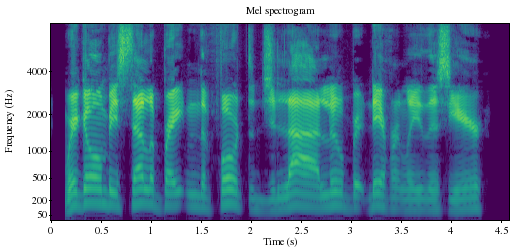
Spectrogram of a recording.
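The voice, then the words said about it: Put-on Alabama accent. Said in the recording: “the Alabama accent ... my fucking voice impressions”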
